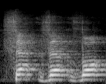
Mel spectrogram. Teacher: touching the tongue tip with the edge of the teeth.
